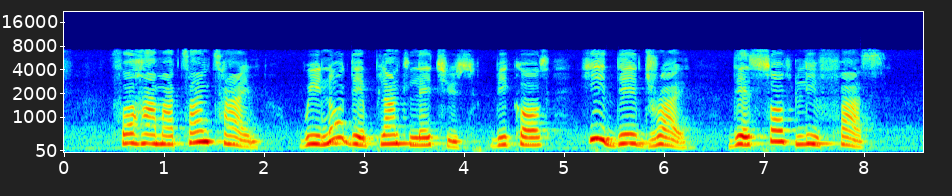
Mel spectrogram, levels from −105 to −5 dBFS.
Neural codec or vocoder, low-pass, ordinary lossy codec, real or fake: none; 7.2 kHz; AAC, 48 kbps; real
